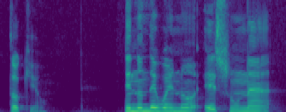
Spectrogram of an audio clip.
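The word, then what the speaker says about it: 東京: En este caso es la forma como se dice en Japón, Tokio. Pero bueno, nosotros comúnmente simplemente lo llamamos Tokio.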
